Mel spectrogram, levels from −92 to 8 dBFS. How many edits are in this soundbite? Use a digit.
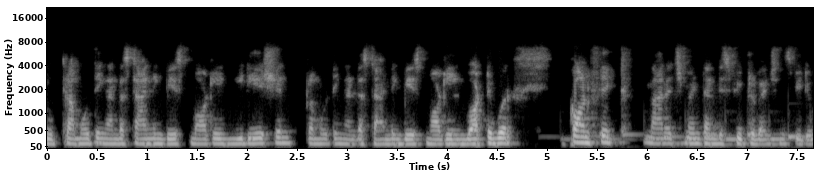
0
